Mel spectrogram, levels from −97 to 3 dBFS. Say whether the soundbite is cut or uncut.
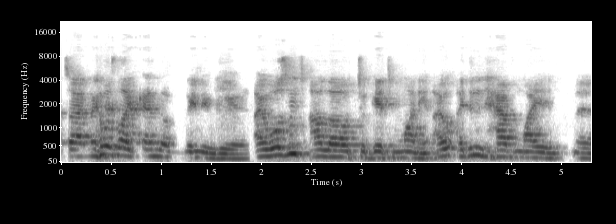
cut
